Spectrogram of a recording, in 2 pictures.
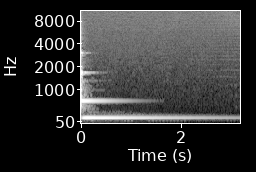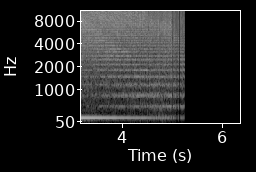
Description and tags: Sample Information:
Instrument: Marimba
Technique: Hit (Standard Mallets)
Dynamic: mf
Note: E3 (MIDI Note 52)
RR Nr.: 1
Mic Pos.: Main/Mids
Sampled hit of a marimba in a concert hall, using a stereo pair of Rode NT1-A's used as mid mics.
orchestra, hit, percussion, sample, wood, organic, idiophone, instrument, marimba, pitched-percussion, percs, mallet, one-shot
